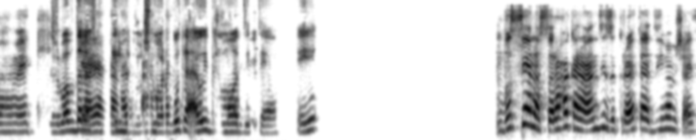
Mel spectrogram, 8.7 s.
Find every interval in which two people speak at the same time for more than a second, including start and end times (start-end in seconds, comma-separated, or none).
0.6-3.3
